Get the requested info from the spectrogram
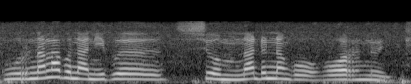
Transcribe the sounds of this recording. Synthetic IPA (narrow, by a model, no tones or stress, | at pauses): ɡuɾnalabɯnanibɯ | sɯmnadɯnaŋɡoɦoɾnɯj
